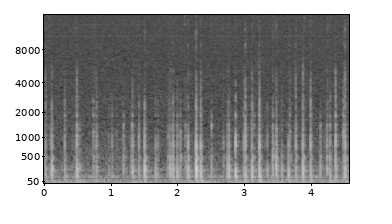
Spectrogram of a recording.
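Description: Long nails tap and scratch along the top edge of a flat, solid, heart-shaped painted wooden sign decorated with glitter. A quick, uneven run of soft, dull clicks comes through, low and muted with almost no brightness, each one dying away instantly, with faint scratchy texture between them.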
